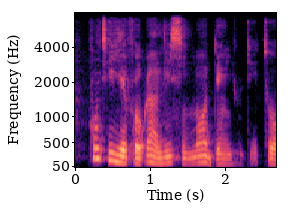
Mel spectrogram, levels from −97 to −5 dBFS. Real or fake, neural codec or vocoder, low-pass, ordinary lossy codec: fake; codec, 24 kHz, 1 kbps, SNAC; 7.2 kHz; none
